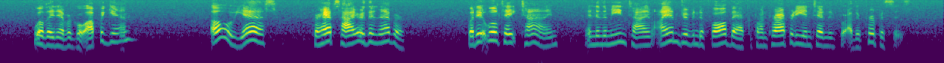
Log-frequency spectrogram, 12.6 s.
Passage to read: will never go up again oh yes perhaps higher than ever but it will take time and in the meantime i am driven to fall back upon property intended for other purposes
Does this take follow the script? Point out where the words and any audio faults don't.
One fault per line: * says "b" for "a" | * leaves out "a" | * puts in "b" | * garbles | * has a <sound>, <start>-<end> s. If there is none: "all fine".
* puts in "they"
